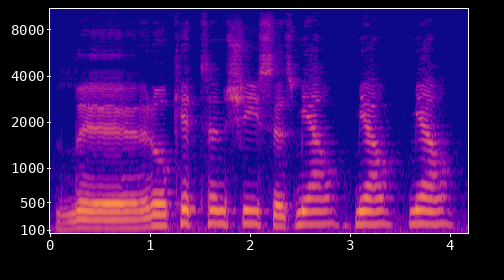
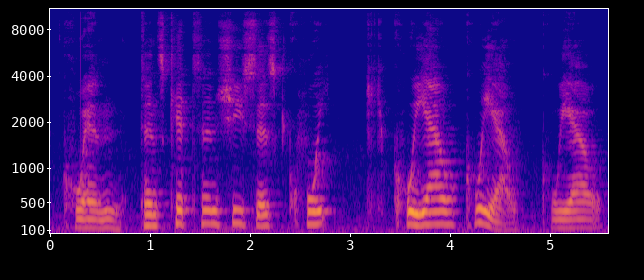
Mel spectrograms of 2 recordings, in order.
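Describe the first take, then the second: First: Slow singing with meow sounds; sung kitten verse. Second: Queow sung slowly with a qu start; qu sound on meow. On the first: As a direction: sing meow slowly. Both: Shown as a demonstration. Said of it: "What if we did it with a cat?".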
